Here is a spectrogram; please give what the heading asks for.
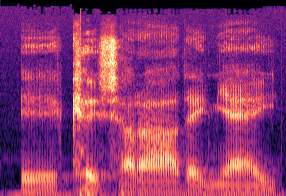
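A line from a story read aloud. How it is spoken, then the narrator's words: Sighed. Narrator (Italian): sospirava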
